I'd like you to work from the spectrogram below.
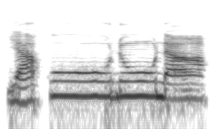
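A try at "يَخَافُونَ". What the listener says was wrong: Yang ni kho. Lepas tu yang ni fu, huruf fa. Fu na, okey. Ya khofu na, macam tu.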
